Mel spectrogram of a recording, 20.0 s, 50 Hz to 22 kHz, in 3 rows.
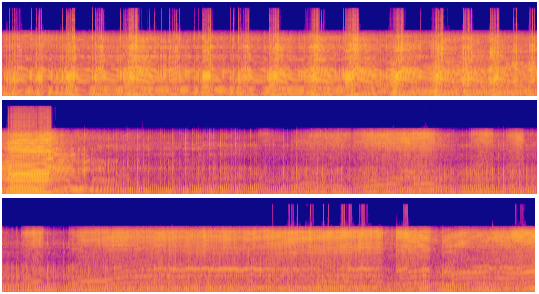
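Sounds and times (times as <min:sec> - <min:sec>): small two-stroke engine revving: 0:00.0 - 0:20.0.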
